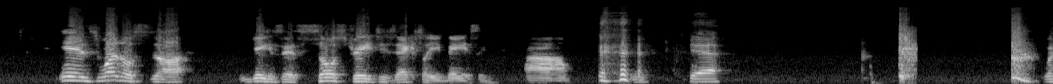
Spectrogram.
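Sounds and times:
speech: 0.6s - 7.3s
coughing: 6.0s - 6.5s, 9.0s - 9.2s, 10.1s - 10.5s
laughter: 6.0s - 6.5s
softer catch in the throat: 10.1s - 10.4s.

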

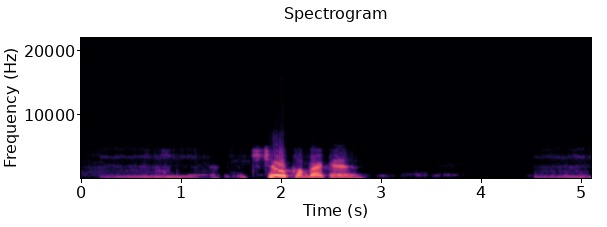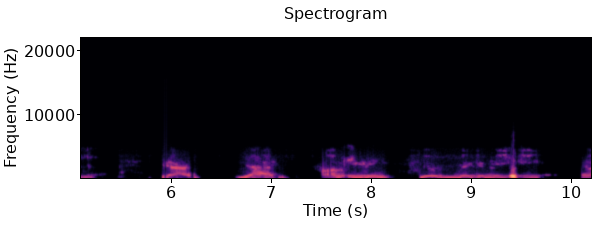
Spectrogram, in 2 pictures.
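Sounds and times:
snoring over a thin tinny phone line: 0.0s - 1.7s, 4.5s - 5.4s
speech: 0.2s - 2.9s, 6.0s - 10.1s.

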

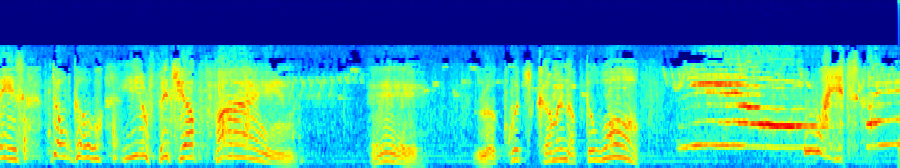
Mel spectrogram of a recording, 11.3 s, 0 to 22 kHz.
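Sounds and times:
speech: 0.0s - 3.8s, 4.6s - 8.7s, 10.4s - 10.8s
cat meowing: 8.5s - 10.1s.

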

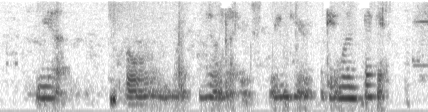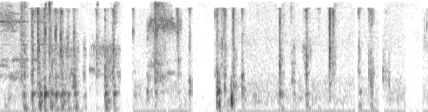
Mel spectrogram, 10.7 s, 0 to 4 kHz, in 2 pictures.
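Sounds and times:
speech: 0.4s - 1.0s, 1.6s - 5.0s
rapid keyboard typing: 5.6s - 6.9s, 7.5s - 10.2s.

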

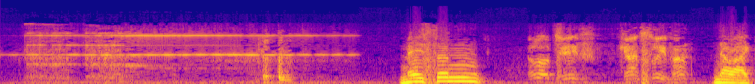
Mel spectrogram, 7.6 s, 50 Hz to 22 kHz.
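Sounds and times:
bedside telephone bell ringing at night: 0.0s - 3.7s
speech: 2.6s - 3.1s, 4.0s - 4.9s, 5.5s - 7.5s.

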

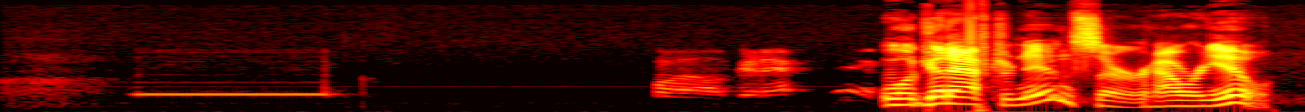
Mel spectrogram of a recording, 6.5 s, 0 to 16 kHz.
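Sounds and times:
faint hum: 0.0s - 6.5s
telephone line tone as a phone call is placed: 0.7s - 1.7s
speech: 4.4s - 6.4s.

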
